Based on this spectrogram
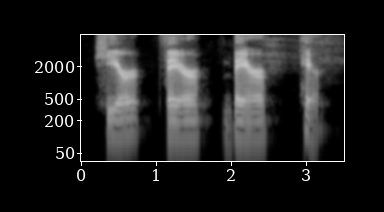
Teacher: Pronunciaban las R's fuertes, así se hablaba el inglés.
